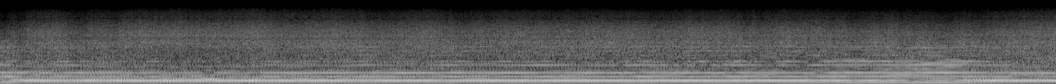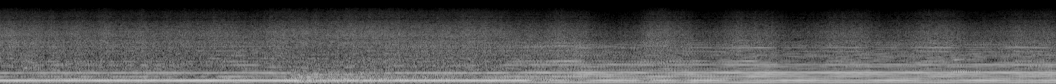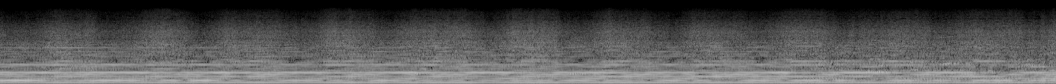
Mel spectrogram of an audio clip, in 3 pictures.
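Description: A live electric bass and drum kit playing loud, with the bass holding a heavy, distorted drone over cymbals and drums. The bass note shifts about halfway through, and the drumming turns into a steady beat from then on.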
